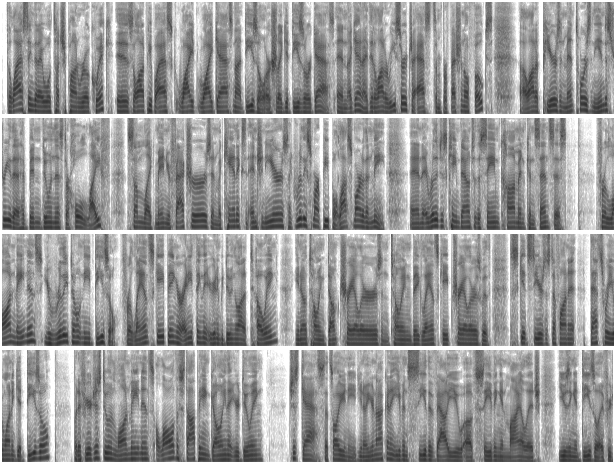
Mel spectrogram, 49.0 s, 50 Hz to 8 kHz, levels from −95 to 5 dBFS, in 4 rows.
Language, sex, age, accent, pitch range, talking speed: English, male, 30-49, American, 110-135 Hz, 210 wpm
